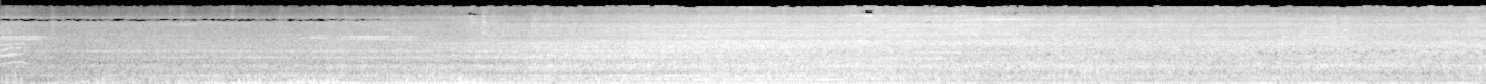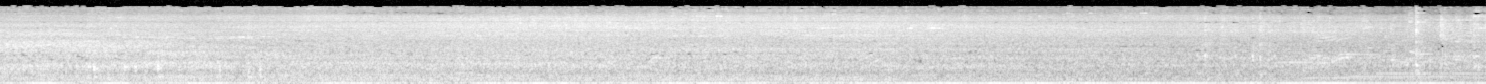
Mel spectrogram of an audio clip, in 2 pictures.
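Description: Diesel-hauled passenger train running past close by: a steady low locomotive engine drone under the rumble of carriages rolling over the rails, growing louder over the first few seconds.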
